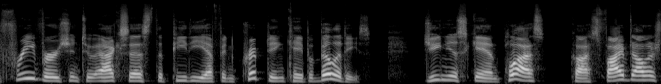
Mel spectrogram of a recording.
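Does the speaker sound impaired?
No.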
